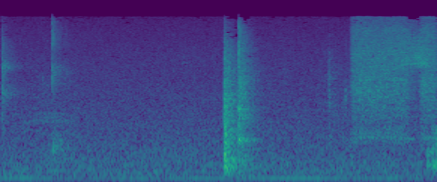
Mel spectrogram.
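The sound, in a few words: spray bottle spraying water on hair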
